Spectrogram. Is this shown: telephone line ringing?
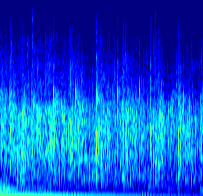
no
